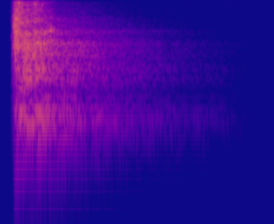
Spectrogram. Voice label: Pain Crewmen, en; Warframe; Corpus Crewmen; Crewman A; Battle Barks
